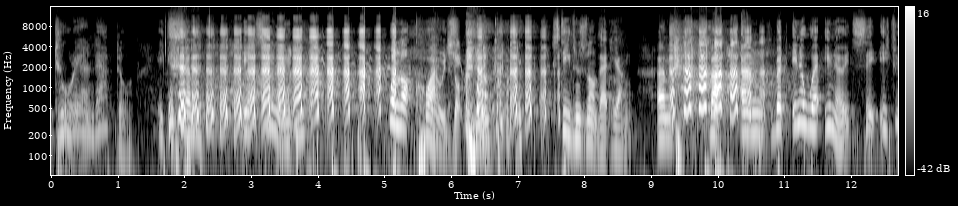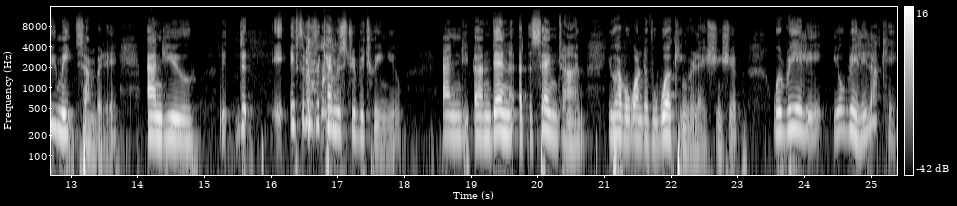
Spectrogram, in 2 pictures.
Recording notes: Recorded at the Landmark in Los Angeles on 9/22/17.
